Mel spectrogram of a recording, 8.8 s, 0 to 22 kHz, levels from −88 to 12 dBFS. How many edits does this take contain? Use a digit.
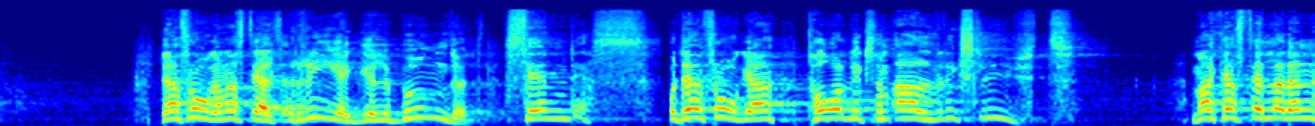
1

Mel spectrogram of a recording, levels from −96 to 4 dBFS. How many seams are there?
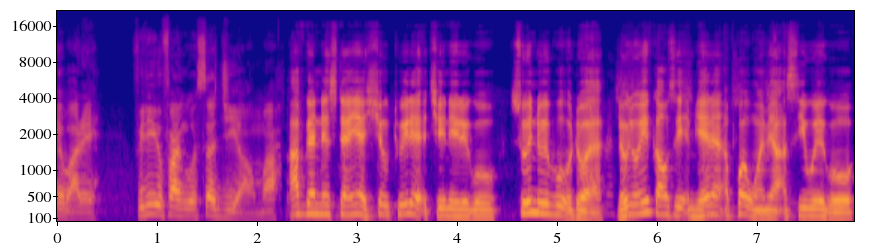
1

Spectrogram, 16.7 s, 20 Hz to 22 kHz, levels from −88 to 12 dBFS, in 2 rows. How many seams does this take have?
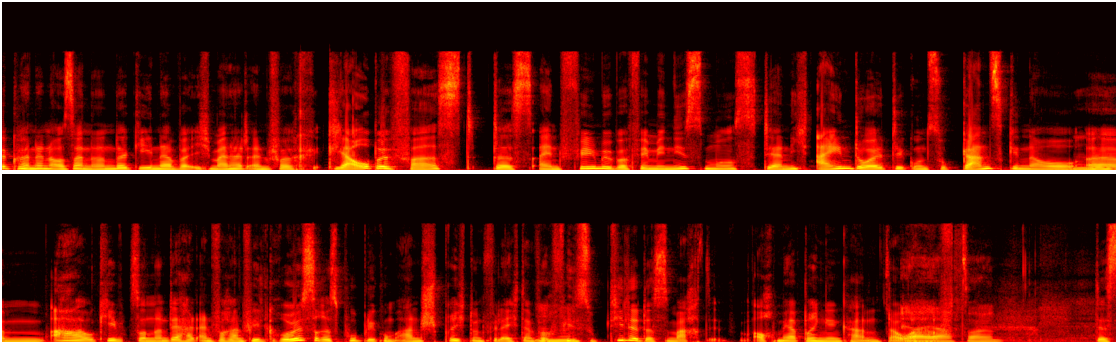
3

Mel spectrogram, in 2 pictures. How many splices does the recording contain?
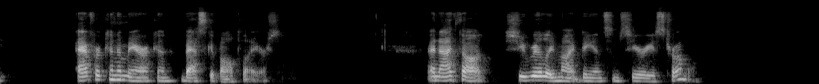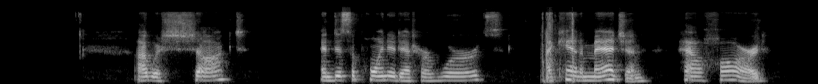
1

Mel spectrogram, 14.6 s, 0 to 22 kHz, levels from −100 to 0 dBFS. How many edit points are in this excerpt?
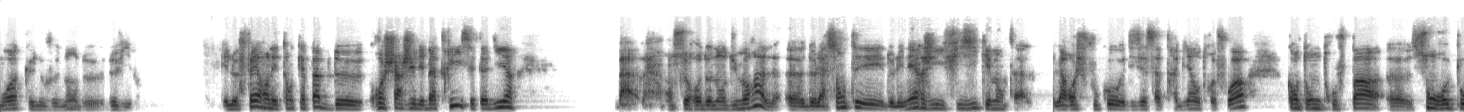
2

